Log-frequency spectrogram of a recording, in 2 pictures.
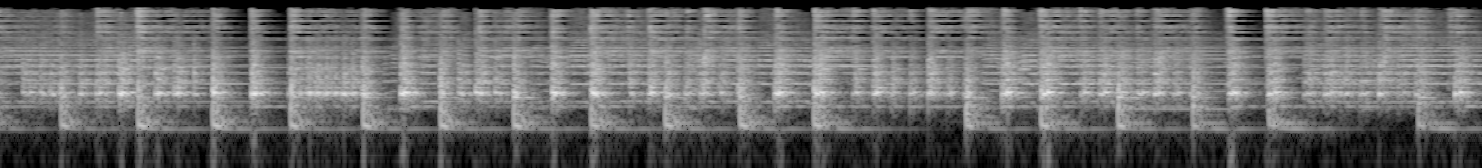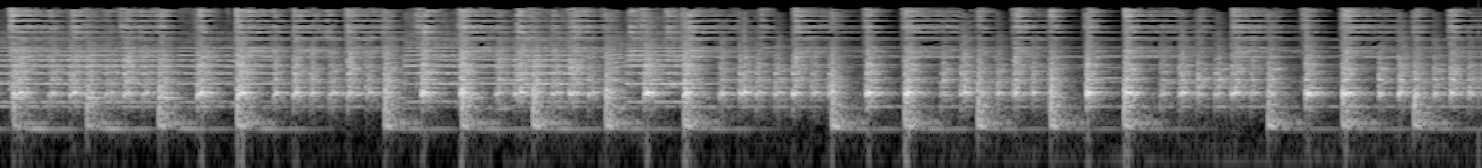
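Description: Kerala pandi melam: chenda drums struck with sticks in a steady beat of about two strokes a second, over held notes from kombu horns and kuzhal pipes. A low held note breaks off and starts again every four or five seconds.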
